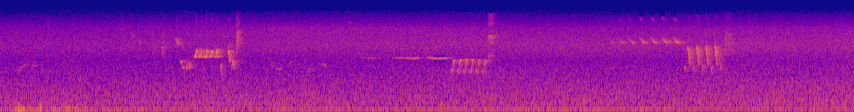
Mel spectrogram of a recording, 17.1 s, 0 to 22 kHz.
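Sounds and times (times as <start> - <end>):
background hiss: 0.0 - 17.0
nightingale singing: 2.8 - 6.6, 7.2 - 10.0, 12.2 - 14.7.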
